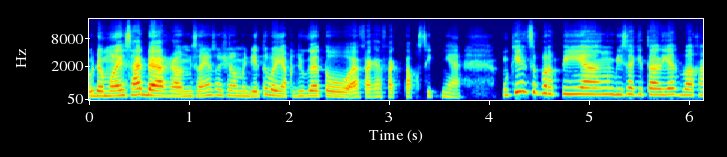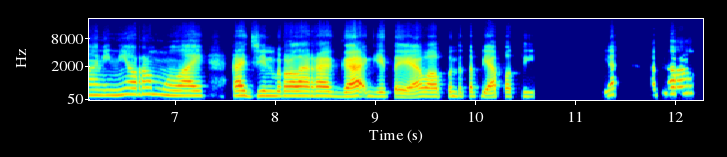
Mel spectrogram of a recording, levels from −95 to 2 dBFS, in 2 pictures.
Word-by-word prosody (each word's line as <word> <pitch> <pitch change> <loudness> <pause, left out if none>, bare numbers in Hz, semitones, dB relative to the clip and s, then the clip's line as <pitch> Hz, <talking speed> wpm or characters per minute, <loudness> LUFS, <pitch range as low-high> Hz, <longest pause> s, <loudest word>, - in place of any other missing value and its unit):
udah 230 0 +2
mulai 240 +2 +4
sadar, 270 -3 +7
kalau 220 -1 +1
misalnya 225 +4 -3
sosial 255 -3 -5
media 220 0 -4
itu 300 - -4
banyak 230 -5 0
juga 230 +2 0
tuh 220 -4 -1
efek-efek 195 0 -3
toksiknya. 195 -3 -11 0.4
Mungkin 410 +12 +2
seperti 325 -4 0
yang 305 0 +2
bisa 300 +2 -1
kita 290 -1 +2
lihat 295 +1 0
belakangan 265 -1 -2
ini, 255 +3 -6
orang 310 +1 -3
mulai 240 -3 -1 0.2
rajin 235 0 0
berolahraga 225 -3 +3
gitu 200 -2 -7
ya 165 +4 0
walaupun 200 +1 -3
tetap 215 +1 -8
di 190 - -5
upload 195 +2 -6
di 200 - -11 0.7
ya? 415 0 -4 0.4
Tapi - - -12
orang 335 +1 -1
235 Hz, 170 wpm, -21 LUFS, 210-275 Hz, 0.7 s, sadar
